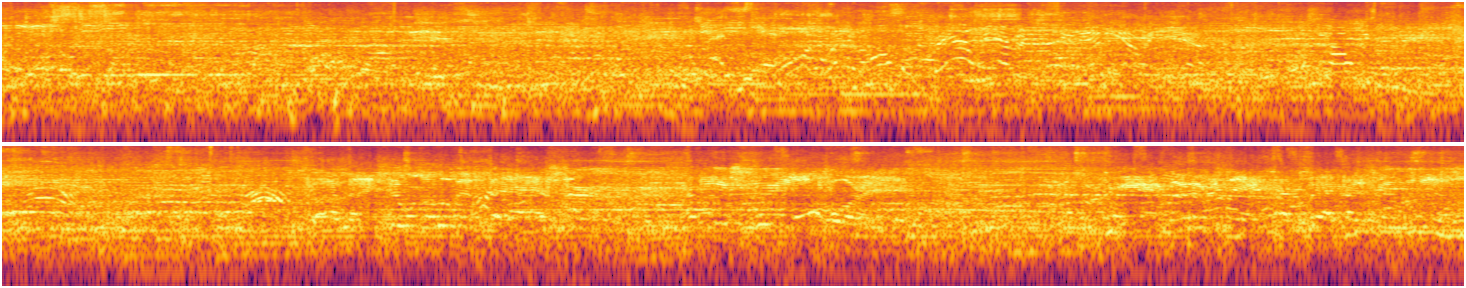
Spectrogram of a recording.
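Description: A crowd murmurs and chatters in the distance below.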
